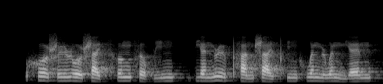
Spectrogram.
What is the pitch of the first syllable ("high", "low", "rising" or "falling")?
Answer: falling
